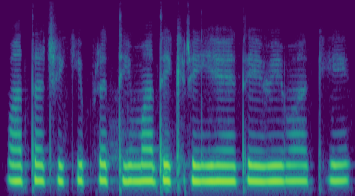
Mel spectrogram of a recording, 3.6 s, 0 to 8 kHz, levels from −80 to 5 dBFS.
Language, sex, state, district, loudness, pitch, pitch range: Hindi, female, Madhya Pradesh, Bhopal, -15 LUFS, 240 Hz, 235-245 Hz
